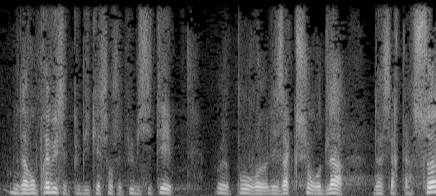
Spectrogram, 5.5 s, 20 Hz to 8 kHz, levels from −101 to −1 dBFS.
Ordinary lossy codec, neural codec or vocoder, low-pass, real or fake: none; none; none; real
